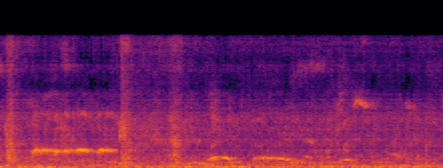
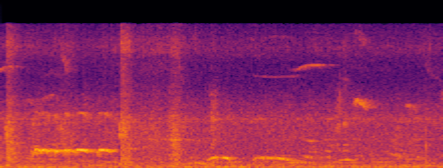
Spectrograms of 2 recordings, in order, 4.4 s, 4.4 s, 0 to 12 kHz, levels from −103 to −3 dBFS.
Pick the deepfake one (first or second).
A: first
